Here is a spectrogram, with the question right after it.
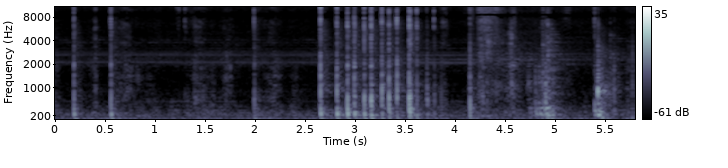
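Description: Fingertips and short nails tap and scratch a small, flat, hollow plastic Nintendo Switch game case (Splatoon 2) lying on a wooden shelf. Scattered light clicks build into a quick burst of dry, hollow taps, followed by soft scratching rustles. The taps stop dead with no ring, over a steady low hum.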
